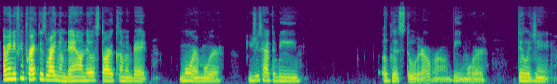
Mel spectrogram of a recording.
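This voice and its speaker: A woman with a fairly low voice hosts a casual chat for her viewers. She speaks informally and colloquially, like someone telling stories. The sound is dry, with very little room in it. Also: a little slow, pauses often, dry recording. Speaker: host, dream interpreter.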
